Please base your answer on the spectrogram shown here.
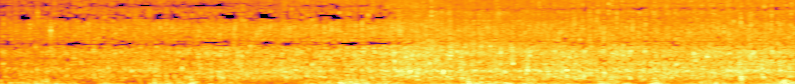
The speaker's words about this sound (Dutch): Dit is het geluid van de leegstromende kwelder op het Groningse Wad. Twee keer per dag stroomt het gebied vol om bij eb weer leeg te stromen.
